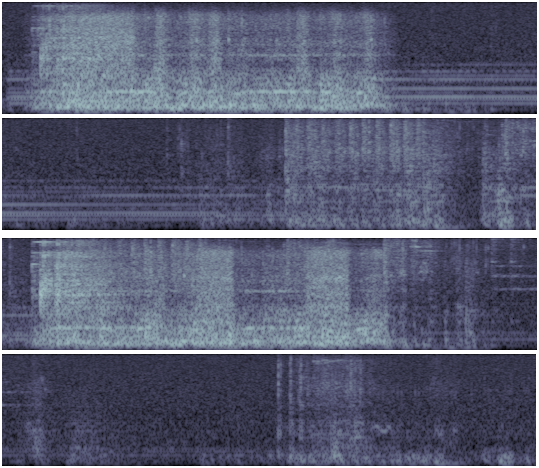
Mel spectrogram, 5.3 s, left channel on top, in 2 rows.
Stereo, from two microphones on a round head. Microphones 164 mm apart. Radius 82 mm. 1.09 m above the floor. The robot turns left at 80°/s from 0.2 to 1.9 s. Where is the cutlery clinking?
45° right, 9.5 m; by 0.6 s 80° right, 9.5 m.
